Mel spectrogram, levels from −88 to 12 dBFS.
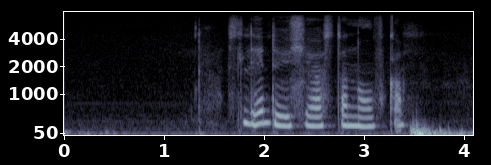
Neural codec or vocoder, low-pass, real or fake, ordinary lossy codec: none; 7.2 kHz; real; none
